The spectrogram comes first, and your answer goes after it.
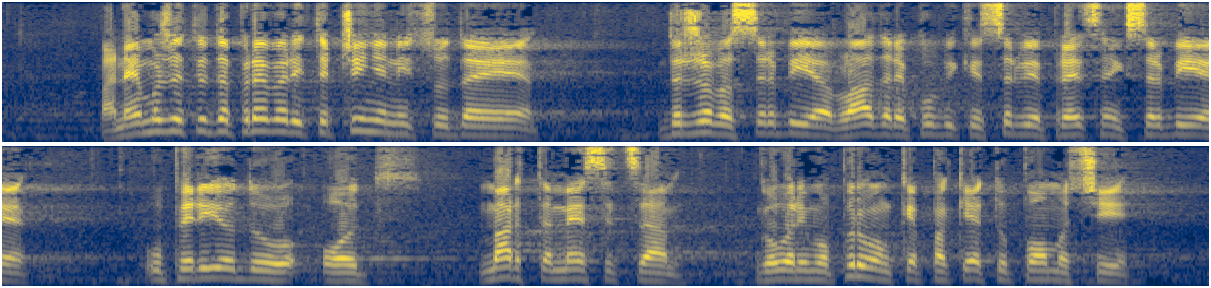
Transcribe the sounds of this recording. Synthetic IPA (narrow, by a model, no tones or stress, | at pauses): pa̰ne̞mo̞ʒe̞t̪e̞d̪apɾe̞ʋaɾit̪e̞t͡ʂiɲe̞nit̪sud̪aje | d̪r̩ʒaʋasr̩bijaʋlˠaːd̪aɾe̞publike̞sr̩bije̞pɾet̪sed̪niksɨr̩bije̞ | upe̞ɾio̞d̪uod̪ | maɾt̪ame̞set̪sa | ɡo̞ʋo̞ɾimoːpr̩ʋo̞mkepake̞ːt̪upo̞mo̞t͡ɕi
